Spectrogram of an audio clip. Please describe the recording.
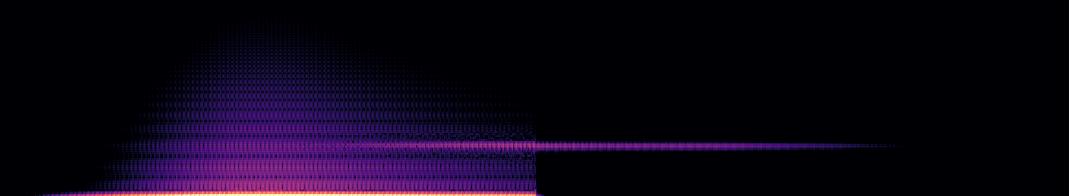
Auditory Hallucination
THE DARK FUTURE
Dark Suspenseful Sci-Fi Sounds
Just send me a link of your work :)
Sound, scifi, ringing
